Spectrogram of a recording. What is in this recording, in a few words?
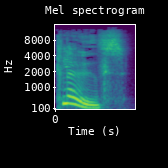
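"clothes", British English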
